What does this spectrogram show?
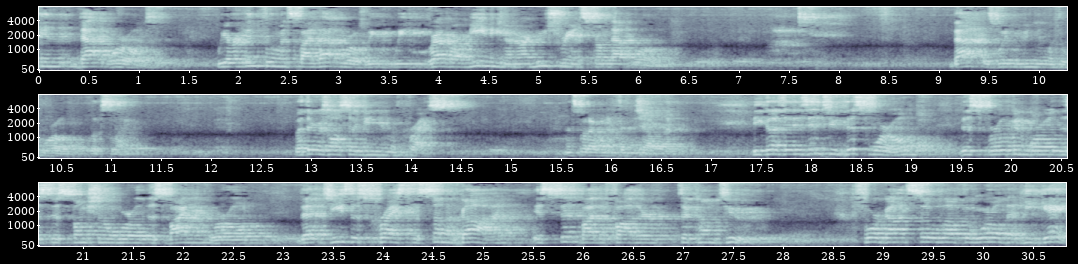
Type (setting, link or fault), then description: fault, poor sound quality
